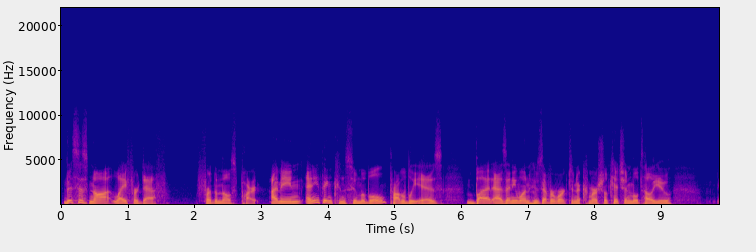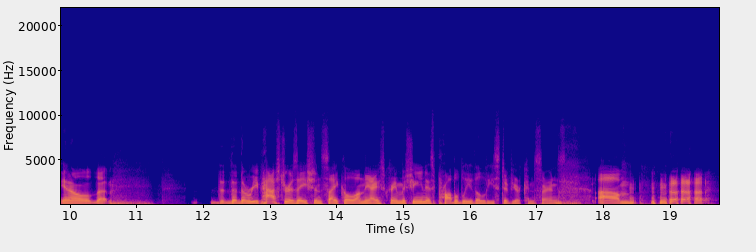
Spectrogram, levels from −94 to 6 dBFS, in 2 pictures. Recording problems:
muffled; very; fading above 2.5 kHz

